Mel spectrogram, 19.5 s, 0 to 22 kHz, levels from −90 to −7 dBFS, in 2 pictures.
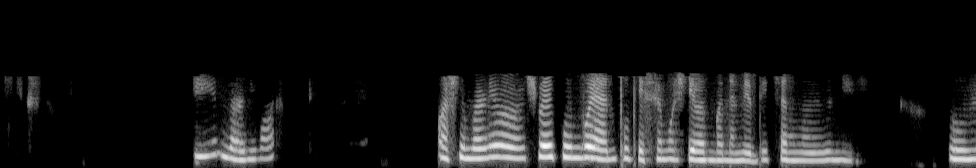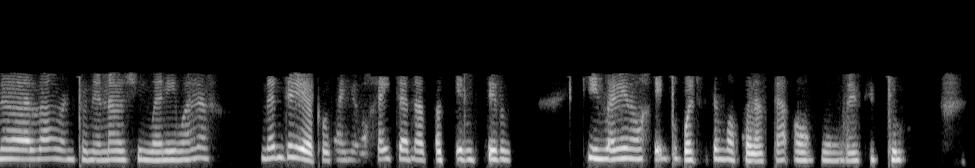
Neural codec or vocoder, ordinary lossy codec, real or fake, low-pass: codec, 16 kHz, 0.5 kbps, X-Codec, HuBERT features, trained on general audio; MP3, 24 kbps; fake; 3.6 kHz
